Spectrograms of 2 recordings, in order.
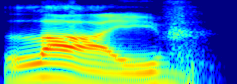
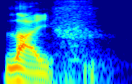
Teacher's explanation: So in order to be able to pronounce it, so you say live instead of life, which is the same vowel, I, but it sounds much shorter because the final sound is voiceless · Shown in: second take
